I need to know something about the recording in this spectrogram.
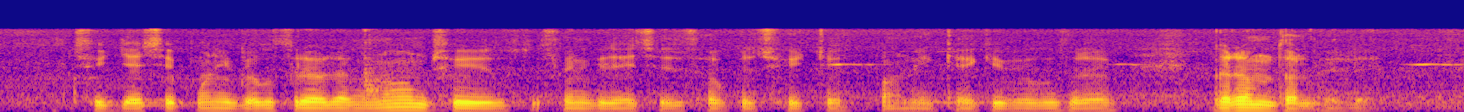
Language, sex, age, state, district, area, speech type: Maithili, male, 30-45, Bihar, Begusarai, urban, spontaneous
